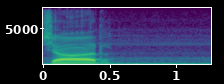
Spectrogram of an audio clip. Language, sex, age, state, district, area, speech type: Urdu, male, 18-30, Uttar Pradesh, Shahjahanpur, urban, read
